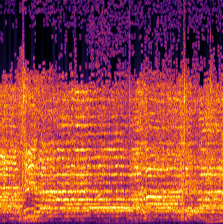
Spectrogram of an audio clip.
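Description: A large group of men singing together in chorus, many voices holding long notes.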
